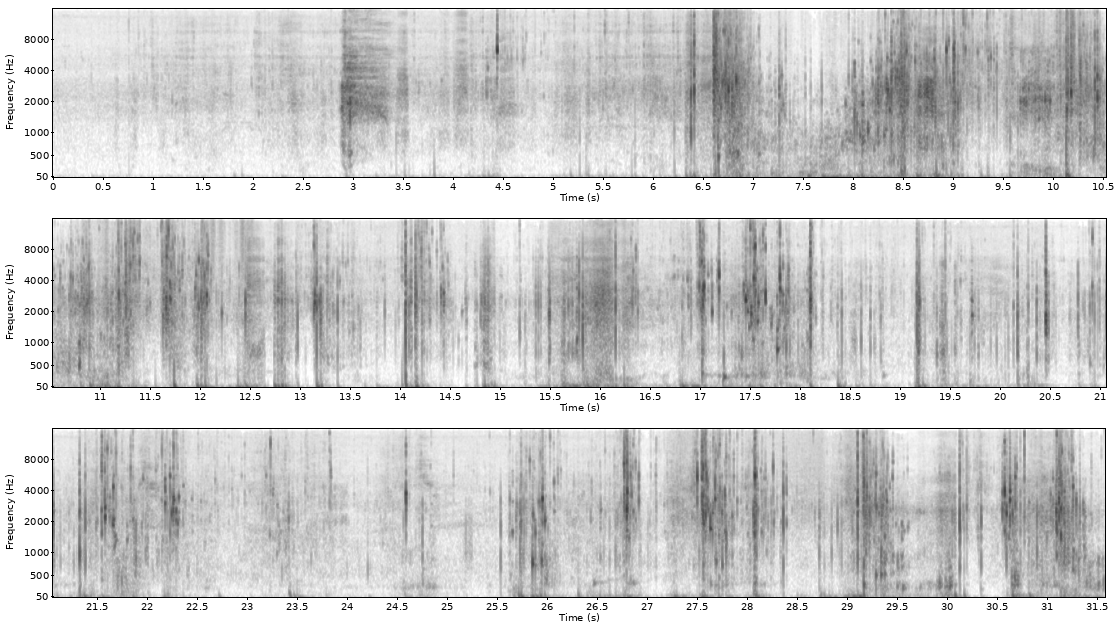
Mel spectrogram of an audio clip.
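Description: Seawater splashing, sloshing and gurgling over a surfboard-mounted camera, loud and irregular from a few seconds in, with low rumbling buffeting of the microphone.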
